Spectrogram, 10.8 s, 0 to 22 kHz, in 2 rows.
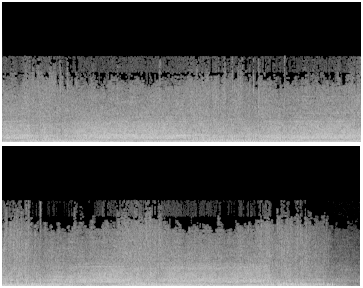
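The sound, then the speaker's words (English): A loud, continuous barrage of fireworks exploding to celebrate the Phillies taking game four of the 2008 World Series, with booms and crackling bursts piling on top of each other for the whole stretch, dense with no pause and no talking. “Had to leave the fireworks in again today.”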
